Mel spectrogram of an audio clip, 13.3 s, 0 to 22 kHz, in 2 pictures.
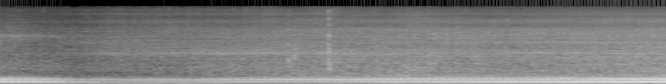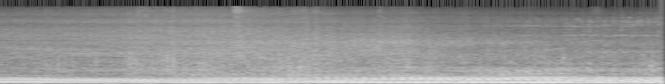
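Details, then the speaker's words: LS V8 truck accelerating on first road drive after a Yella Terra roller rocker, LS7 lifter and LS9 head gasket install: smooth rumble climbing in pitch with speed, no knocks or misses; nothing out of the ordinary heard. "how do you feel about that run good didn't hear anything out of the ordinary"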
